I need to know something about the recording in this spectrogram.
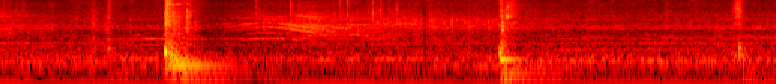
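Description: Two heavy thuds about three seconds apart, the first about a second and a half in and the second about four seconds in: a gymnast's feet landing on a balance beam after acrobatic skills.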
